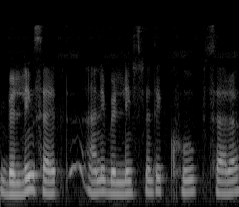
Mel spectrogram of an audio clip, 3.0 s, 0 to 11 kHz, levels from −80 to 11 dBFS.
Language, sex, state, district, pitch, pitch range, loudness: Marathi, male, Maharashtra, Sindhudurg, 155 Hz, 150-170 Hz, -33 LUFS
